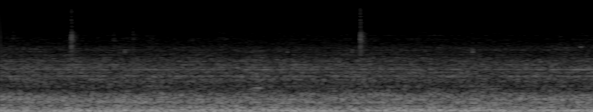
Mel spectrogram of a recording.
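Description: Steady low rumble of an Amtrak San Joaquins passenger car in motion, heard from inside the car, with a faint steady high tone and a few light ticks over it.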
